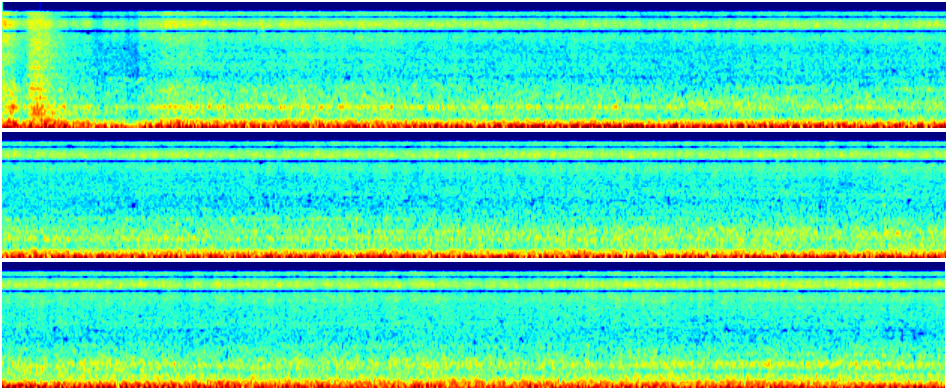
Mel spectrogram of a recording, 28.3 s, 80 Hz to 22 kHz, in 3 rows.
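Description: A 1985 Camaro IROC-Z's V8 engine running. It comes in suddenly at the start, dips briefly about a second in, then idles steadily.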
